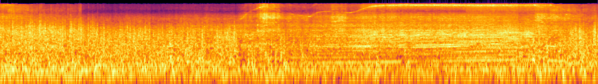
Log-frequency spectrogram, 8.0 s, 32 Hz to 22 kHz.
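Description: KTM X-Bow's tuned 2.0-litre TFSI turbocharged four-cylinder running hard at speed under loud wind and road noise. Its engine note stands out clearly and holds steady from about halfway through for a few seconds.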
